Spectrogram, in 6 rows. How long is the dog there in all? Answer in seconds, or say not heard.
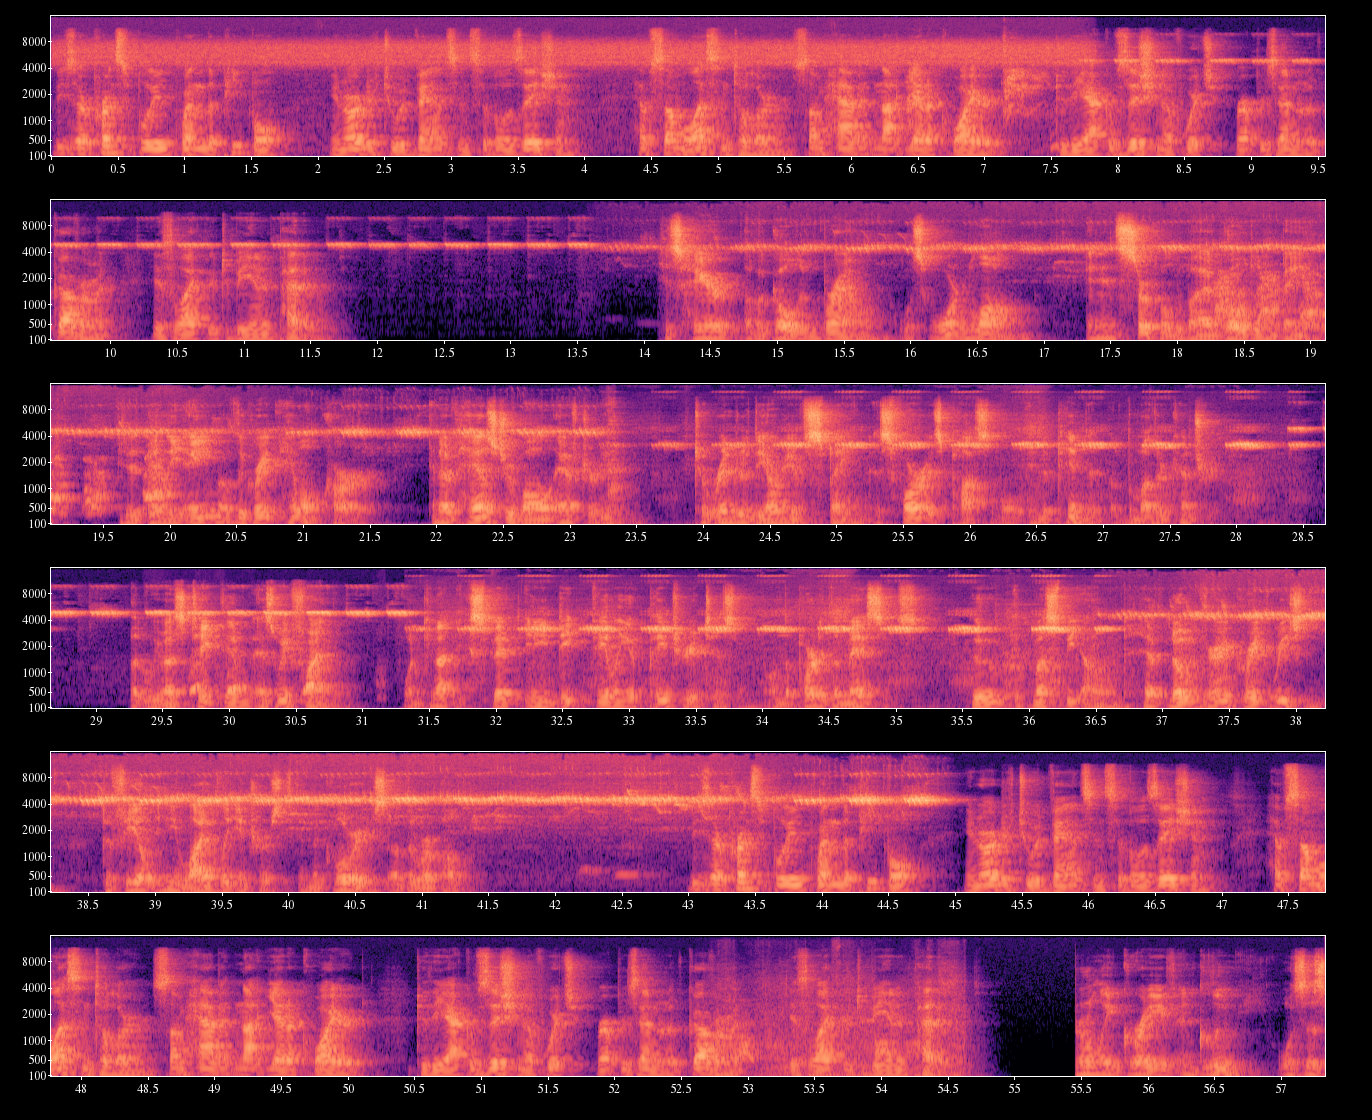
8 s.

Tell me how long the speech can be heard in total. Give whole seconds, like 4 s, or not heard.
51 s.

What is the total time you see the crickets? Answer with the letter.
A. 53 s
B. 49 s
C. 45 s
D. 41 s
C.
